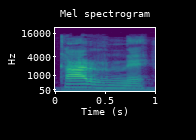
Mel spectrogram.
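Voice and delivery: carne with the R rolled on the tongue; carne, tongue-tip trill before the n. Shown as a demonstration. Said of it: "vibrate a little bit your tongue".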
